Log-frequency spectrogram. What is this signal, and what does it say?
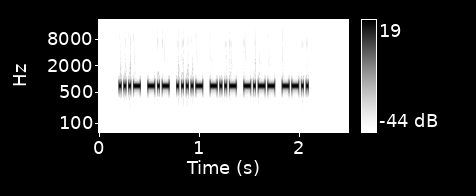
Morse code, heard as a keyed tone, about 53 wpm, 700 Hz. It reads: VK4XYZ
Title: DXCC-100 Call Signs - 6 Characters - Repeated 3x - 50wpm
